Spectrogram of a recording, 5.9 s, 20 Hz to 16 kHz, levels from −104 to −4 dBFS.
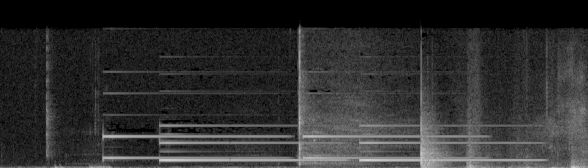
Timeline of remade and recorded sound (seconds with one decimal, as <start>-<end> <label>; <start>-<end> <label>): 0.0-5.9 recorded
